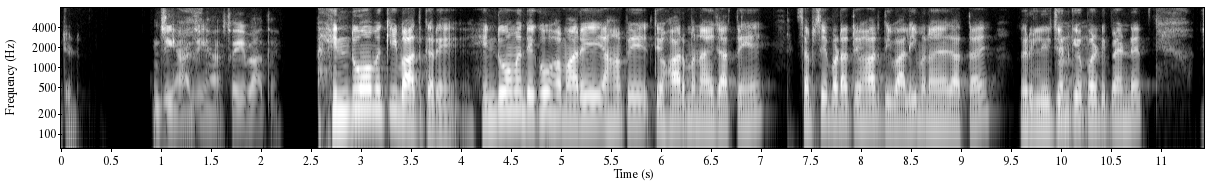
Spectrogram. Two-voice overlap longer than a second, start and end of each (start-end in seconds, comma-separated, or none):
none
